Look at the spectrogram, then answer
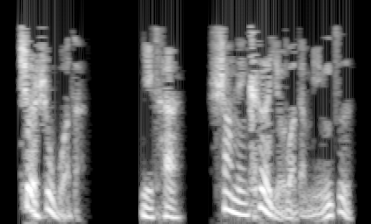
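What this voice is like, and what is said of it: Hurt, wounded tone. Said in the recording (Chinese): “另外一个人用受伤的语调说”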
